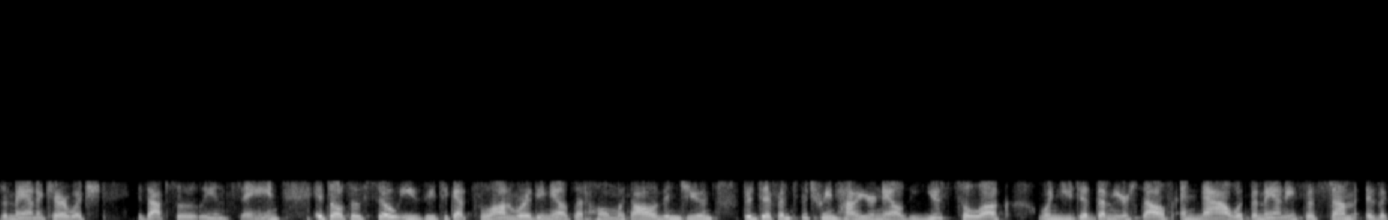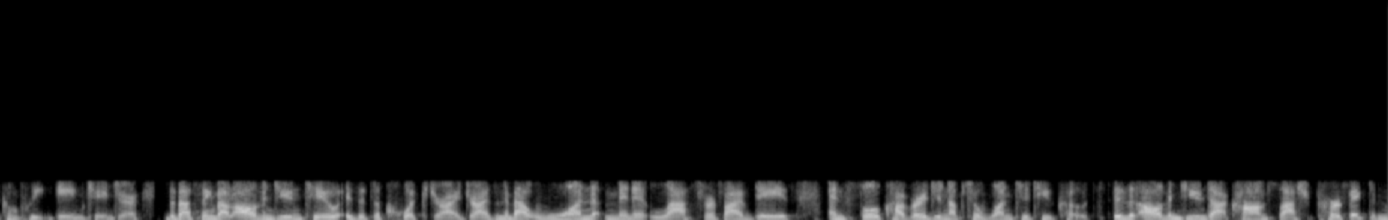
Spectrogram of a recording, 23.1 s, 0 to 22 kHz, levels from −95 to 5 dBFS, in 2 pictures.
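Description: Speech runs through a G.729 codec for the whole clip. Nothing passes above 3.8 kHz. Pulse-coded rebuilding leaves it plainly rough and synthetic, which fits about 8 kbit/s.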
